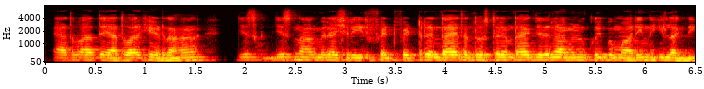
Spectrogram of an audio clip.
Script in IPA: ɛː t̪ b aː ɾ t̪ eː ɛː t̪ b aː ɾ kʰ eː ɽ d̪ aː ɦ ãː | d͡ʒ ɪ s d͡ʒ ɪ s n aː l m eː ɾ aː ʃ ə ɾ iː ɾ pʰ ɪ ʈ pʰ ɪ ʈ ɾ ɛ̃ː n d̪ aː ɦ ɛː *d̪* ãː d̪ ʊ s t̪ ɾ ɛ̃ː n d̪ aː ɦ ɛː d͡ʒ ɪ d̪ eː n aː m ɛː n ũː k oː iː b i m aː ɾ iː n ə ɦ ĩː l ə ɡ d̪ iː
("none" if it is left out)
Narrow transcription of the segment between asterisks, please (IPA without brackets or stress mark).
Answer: t̪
